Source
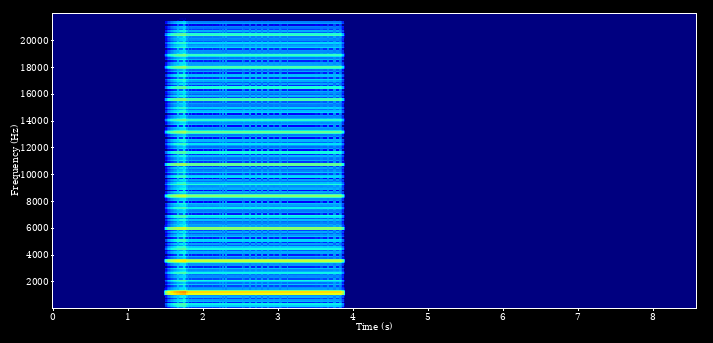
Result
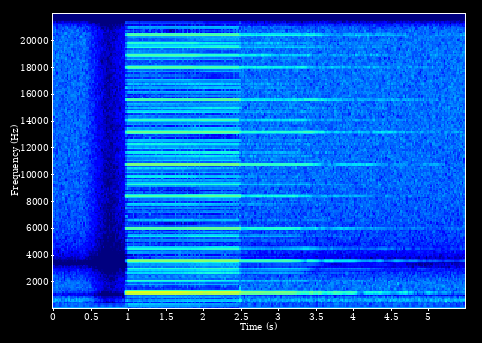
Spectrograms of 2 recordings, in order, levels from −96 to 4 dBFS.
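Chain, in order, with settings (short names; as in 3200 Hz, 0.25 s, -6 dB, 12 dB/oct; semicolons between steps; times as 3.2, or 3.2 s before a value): reverse; upward compressor, threshold -29 dBFS; reverse; limiter -32.5 dBFS, peak gain reduction 11.5 dB; time stretch by phase-locked vocoder 0.64×; resonant high-pass 500 Hz, resonance Q 4; hum 60 Hz, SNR 33 dB; fixed phaser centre 700 Hz, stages 8; wavefolder -36.5 dBFS; diffused feedback echo 0.948 s, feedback 41%, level -9 dB; gain +5.5 dB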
